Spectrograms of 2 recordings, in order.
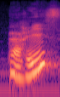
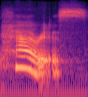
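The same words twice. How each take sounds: First: The first syllable is not stressed. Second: The first syllable is stressed. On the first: The speaker calls it wrong. "On ne dira pas donc Paris" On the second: The speaker calls it right. "On accentue sur la première syllabe"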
